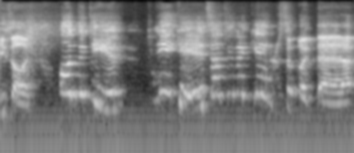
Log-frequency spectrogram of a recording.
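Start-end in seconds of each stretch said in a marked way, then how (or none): 0.6-2.7 put-on Italian accent, pitched very high. Retelling a cartoon scene, doing the character's lines: Mario Italian accent. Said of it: "I do, like, the Italian accent".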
